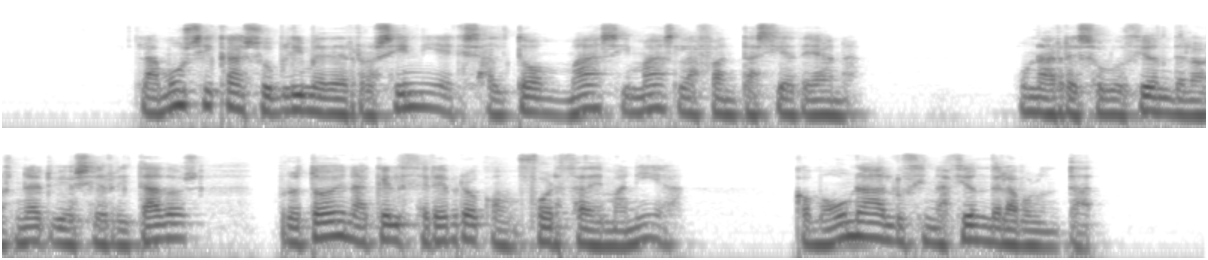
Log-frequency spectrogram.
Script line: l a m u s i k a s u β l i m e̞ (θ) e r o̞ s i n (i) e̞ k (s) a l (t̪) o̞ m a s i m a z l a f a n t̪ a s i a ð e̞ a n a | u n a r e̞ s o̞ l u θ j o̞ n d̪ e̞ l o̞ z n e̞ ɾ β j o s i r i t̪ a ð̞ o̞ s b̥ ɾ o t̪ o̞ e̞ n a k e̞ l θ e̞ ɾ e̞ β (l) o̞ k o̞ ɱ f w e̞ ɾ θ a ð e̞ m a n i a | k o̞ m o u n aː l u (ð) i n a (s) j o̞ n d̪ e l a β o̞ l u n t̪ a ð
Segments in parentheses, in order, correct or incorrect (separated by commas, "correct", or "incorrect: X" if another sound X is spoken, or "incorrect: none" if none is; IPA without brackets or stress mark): incorrect: ð, correct, correct, correct, incorrect: ɾ, incorrect: θ, incorrect: θ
